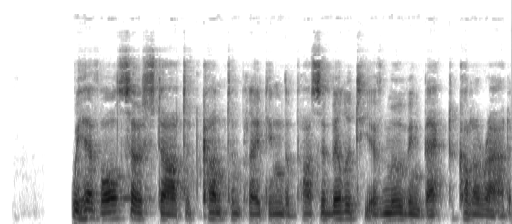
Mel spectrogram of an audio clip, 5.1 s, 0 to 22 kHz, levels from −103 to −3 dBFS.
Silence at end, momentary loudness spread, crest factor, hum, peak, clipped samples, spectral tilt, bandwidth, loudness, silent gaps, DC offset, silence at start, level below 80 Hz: 0 s; 8 LU; 18 dB; none; -4 dBFS; under 0.1%; -5 dB/octave; 9 kHz; -21 LUFS; none; under 0.1%; 0.75 s; -64 dBFS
